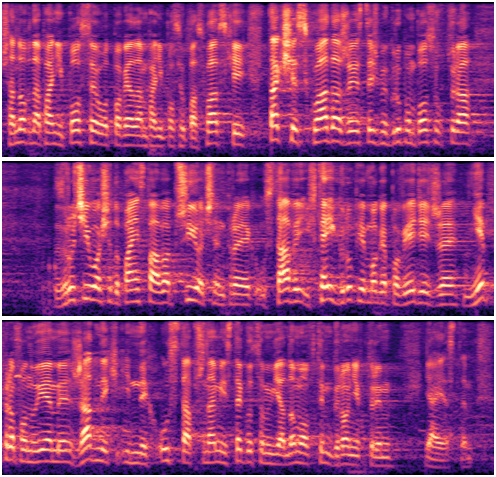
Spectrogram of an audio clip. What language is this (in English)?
Polish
